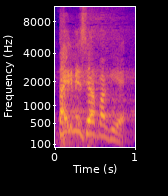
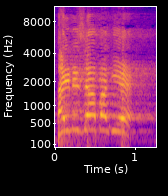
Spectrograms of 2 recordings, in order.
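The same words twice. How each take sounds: First: Higher, louder Ngapak dialect question; Ngapak speaker. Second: High, loud shouted Ngapak question. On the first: Tegal man in Bandung asks about dung, Ngapak accent. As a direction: ask it like a startled Tegal man. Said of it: "Orang ngapaknya bilang kayak Kiai". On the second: Tegal man yells at the Bandung local, shouting. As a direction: yell it out like an outraged Tegal man. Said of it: "Akhirnya begitu masuk". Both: Retold or imitated.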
